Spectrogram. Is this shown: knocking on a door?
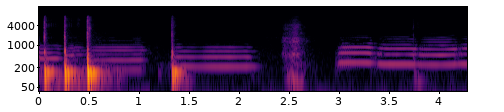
yes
